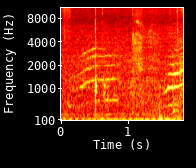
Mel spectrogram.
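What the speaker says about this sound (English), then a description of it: "Oh, and of course my cat comes in." A house cat gives a faint, brief meow or two close by, soft against low background hum and quiet room noise.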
